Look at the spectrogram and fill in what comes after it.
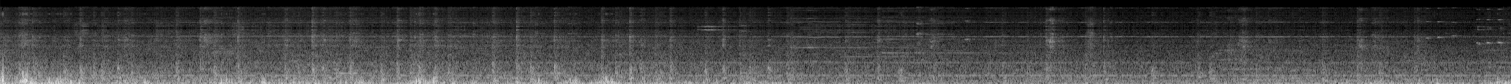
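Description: London Underground District line train running slowly along the track, its wheels clattering over the rail joints and points. The clatter is loudest in the first half and eases after about eight seconds, when a faint high wheel squeal comes in.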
